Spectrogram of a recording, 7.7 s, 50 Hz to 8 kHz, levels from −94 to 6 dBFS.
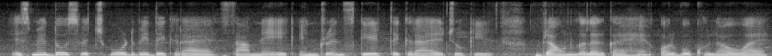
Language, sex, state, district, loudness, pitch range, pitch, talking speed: Hindi, female, Arunachal Pradesh, Lower Dibang Valley, -15 LUFS, 215-235 Hz, 225 Hz, 200 wpm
